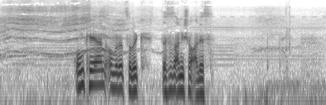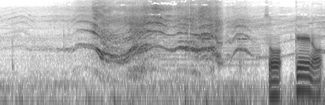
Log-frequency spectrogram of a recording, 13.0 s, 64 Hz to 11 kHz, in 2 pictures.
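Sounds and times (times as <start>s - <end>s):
quadcopter motors whining: 0.0s - 13.0s.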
